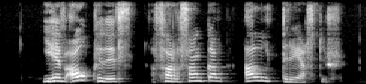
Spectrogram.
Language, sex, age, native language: Icelandic, male, 11, Icelandic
